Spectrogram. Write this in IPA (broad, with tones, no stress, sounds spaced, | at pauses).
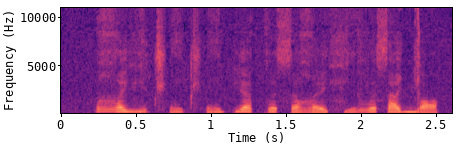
ʁ e˥˧ vʲ ə˧ t͡ʃʼ ɛ̤˧ t͡ʃʼ ɛ̤˧ pʲ a˥˧ k ə˧˩ s ə˧˩ ʁ e˧˩ fʲ ɛ̤˥˧ v ə˥ s a˥ ɟ ɒ˧˩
